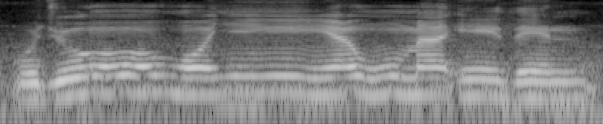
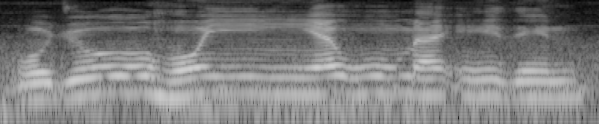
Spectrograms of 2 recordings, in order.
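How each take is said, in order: Both takes have the same delivery.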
